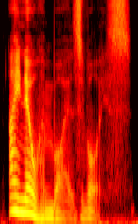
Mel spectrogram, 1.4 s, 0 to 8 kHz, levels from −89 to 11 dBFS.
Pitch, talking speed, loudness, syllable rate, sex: 110 Hz, 260 wpm, -19 LUFS, 5.9 syllables/s, male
